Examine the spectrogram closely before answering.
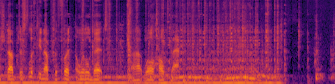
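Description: A sewing machine whirs steadily as it stitches.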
